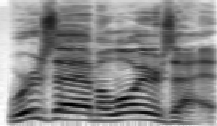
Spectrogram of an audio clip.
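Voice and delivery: imitated call-out. Someone backstage looking for the lawyers, imitated call-out.

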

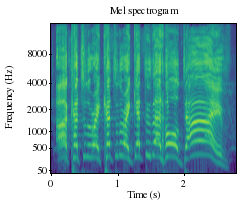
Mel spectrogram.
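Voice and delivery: high, loud and fast shouted commands; excited urging. Real, not acted. Gamer shouting at his running back to cut, in fast excited yells. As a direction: yell the runner through the hole. Urging runner near goal line.

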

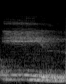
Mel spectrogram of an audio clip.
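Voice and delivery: ई held long as eee; long drawn-out ई. Shown as a demonstration. Teacher showing दीर्घ ई की मात्रा, drawn-out vowel. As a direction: stretch the vowel ई slowly. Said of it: "खींचना है".

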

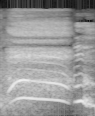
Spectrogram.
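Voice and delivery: very high, squealing gasp; horrified gasp. Pretend. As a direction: gasp aloud in mock horror. Watcher reacts to explosion.

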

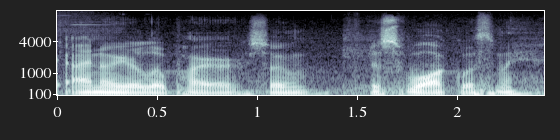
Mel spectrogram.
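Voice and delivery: usual speaking voice

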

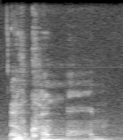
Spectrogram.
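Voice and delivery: mild impatience, under the breath; a touch of exasperated coaxing; impatient. A narrator's reading. Boy presses his friend to be his date, impatiently. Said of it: "he said impatiently".

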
